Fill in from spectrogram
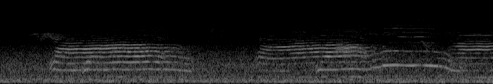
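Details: Common gull near a house in the early morning, feeding with a magpie and a crow on garbage put out overnight; three long, drawn-out, nasal mewing calls, each held over a second, against a steady background hum.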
